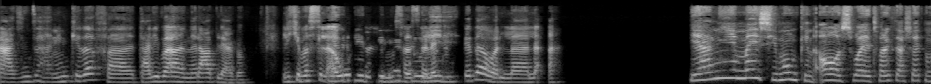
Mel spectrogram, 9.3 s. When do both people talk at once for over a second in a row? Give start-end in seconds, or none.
3.3-4.6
